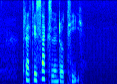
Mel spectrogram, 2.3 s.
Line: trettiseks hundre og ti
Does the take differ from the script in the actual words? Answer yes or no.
no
